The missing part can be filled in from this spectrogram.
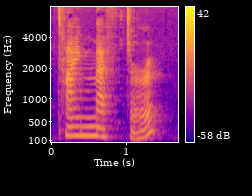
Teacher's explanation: O E do time não é pronunciado, você já liga no A do after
